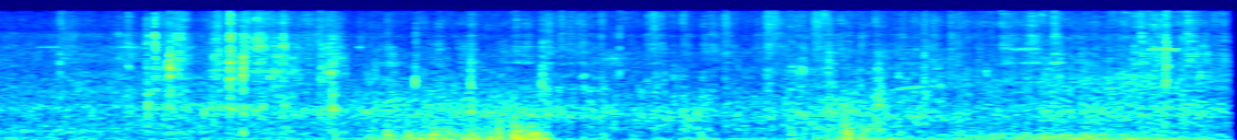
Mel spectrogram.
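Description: Small bicycle wheels roll softly over concrete.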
